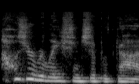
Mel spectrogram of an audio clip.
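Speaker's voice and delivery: hushed, confidential stage half-whisper. Retelling a woman's question in a busy checkout line: imitating someone half-whispering. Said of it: "whispering to me".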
